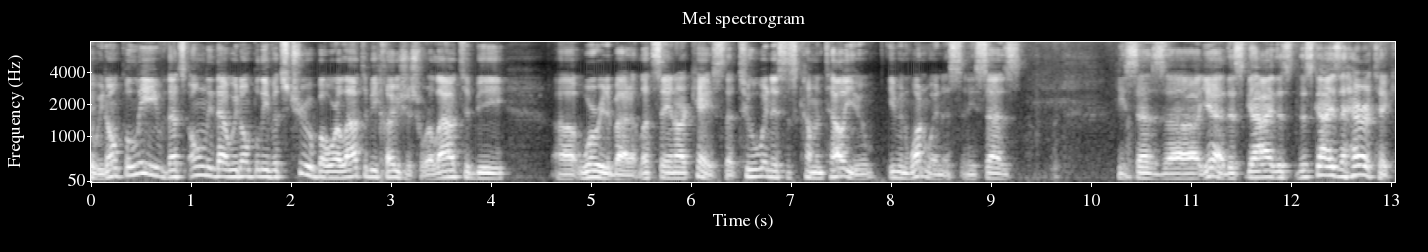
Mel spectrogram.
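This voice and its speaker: A man's voice: mid-range voice, lively intonation, a little fast. A man giving an informal religious lesson, reading from a text and explaining it in plain words, often asking questions and answering them himself.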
